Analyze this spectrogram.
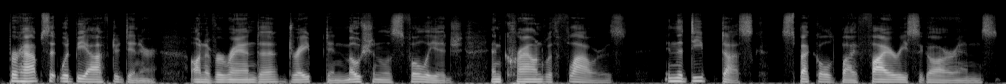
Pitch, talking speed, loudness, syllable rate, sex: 110 Hz, 155 wpm, -23 LUFS, 4.8 syllables/s, male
